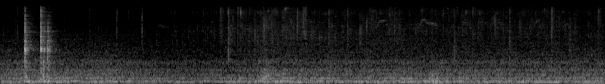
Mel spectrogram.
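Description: Egg, corn and cabbage omelette frying in oil in a pan on a gas burner: a steady sizzle, with two quick sharp clicks about half a second in.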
